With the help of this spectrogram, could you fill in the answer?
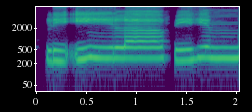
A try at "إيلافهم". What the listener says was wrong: لا يوجد لام مرة أخرى. إلى فهم bukan li.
